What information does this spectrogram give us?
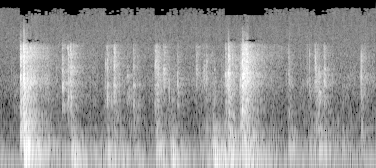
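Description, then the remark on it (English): A door being opened for police officers: a sharp clunk, then a quick run of small clicks, rattles and knocks as the latch and handle are worked, with no voices. “Let me get the door open.”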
